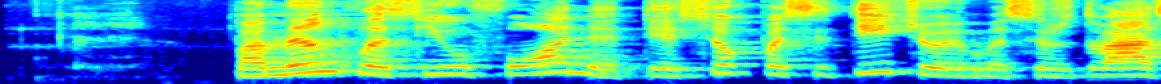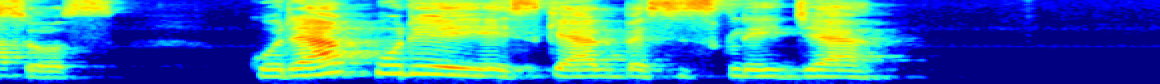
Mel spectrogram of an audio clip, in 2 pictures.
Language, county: Lithuanian, Tauragė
